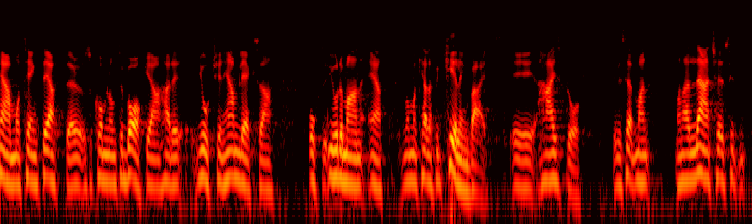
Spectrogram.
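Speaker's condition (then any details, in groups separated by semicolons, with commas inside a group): No condition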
